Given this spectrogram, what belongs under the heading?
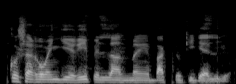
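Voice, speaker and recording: This man has a fairly low voice and talks fast, captured in a dry recording. Originally from Quebec and carrying a Québécois French accent, he appears as a podcast guest, telling travel stories casually and acting out snippets of dialogue with animation.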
